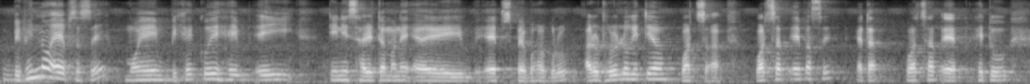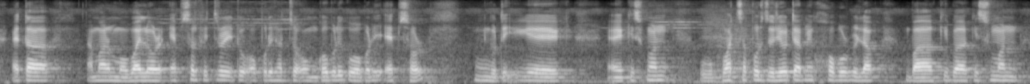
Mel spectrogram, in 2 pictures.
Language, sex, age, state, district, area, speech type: Assamese, male, 18-30, Assam, Goalpara, rural, spontaneous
